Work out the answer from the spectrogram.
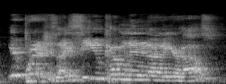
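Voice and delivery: high-pitched mock indignation; accusing neighbour. Neighbour confronting the comedian about his house, mock accusing. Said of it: "He goes, uh".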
